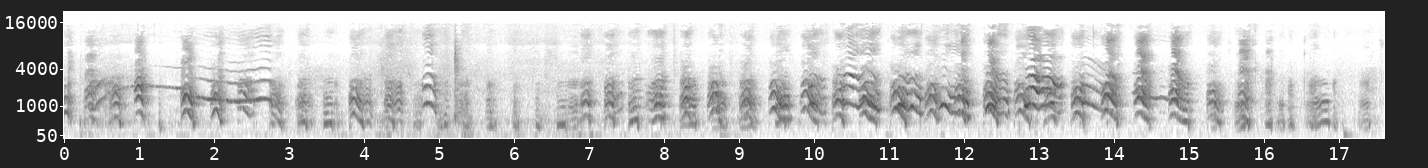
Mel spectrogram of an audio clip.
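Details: Young puppy finding its way, whimpering almost continuously in rapid, uneven yelps and thin whines, around two or three each second, building in intensity toward the middle.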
